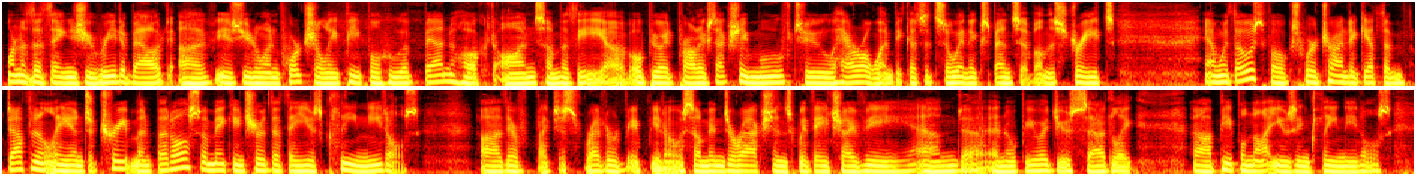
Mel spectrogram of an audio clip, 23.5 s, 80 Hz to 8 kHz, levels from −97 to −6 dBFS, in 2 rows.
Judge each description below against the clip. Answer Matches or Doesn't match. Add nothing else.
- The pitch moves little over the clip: Matches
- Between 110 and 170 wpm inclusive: Doesn't match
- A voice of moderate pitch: Matches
